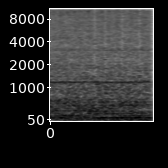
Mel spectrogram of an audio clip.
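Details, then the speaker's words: 1997 Oldsmobile Aurora Northstar V8, high mileage, rusty New England car: quiet, perfectly even idle, low steady hum with no misses or ticks; smooth as a 12-cylinder, normal idle. "so smooth both of them i mean north stars i love about them is they run as smooth as a 12 cylinder it's crazy"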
